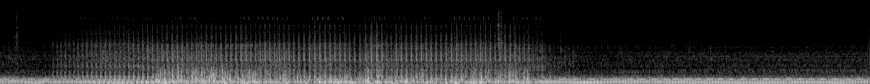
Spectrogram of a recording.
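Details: 1988 Toyota Camry, really bogs down with A/C on: rough uneven engine note under revving settling into an unsteady, lumpy idle; misfire, cause not found.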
